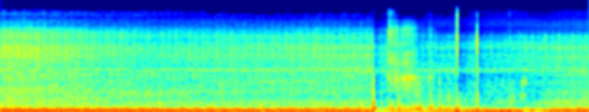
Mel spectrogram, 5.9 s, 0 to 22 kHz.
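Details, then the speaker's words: 1967 Volvo 1800S four-cylinder fired up for a walk-around; deep, steady idle around 1,100 rpm, even and unbroken, with brief handling clatter midway; runs smooth, normal idle. "okay I'm gonna fire it up as well so you guys can hear it should idle ride around 1,100 rpms"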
